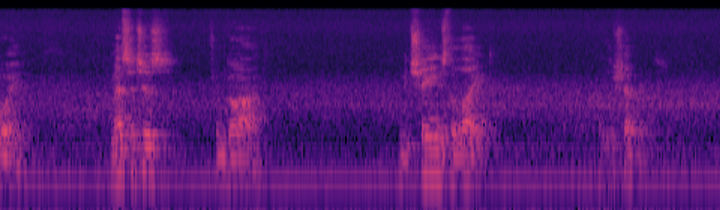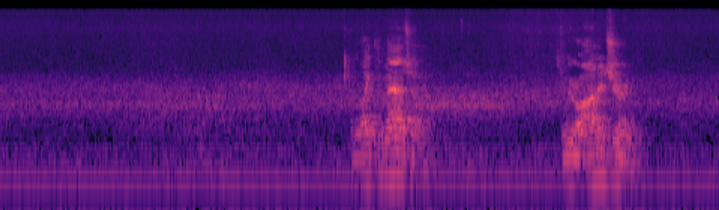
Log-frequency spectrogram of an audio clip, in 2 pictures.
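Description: A man speaks calmly and slowly, in short phrases with pauses, close by.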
